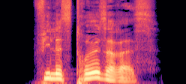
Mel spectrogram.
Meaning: strong/mixed nominative/accusative neuter singular comparative degree of philiströs
- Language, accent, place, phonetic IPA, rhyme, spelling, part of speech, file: German, Germany, Berlin, [ˌfilɪsˈtʁøːzəʁəs], -øːzəʁəs, philiströseres, adjective, De-philiströseres.ogg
